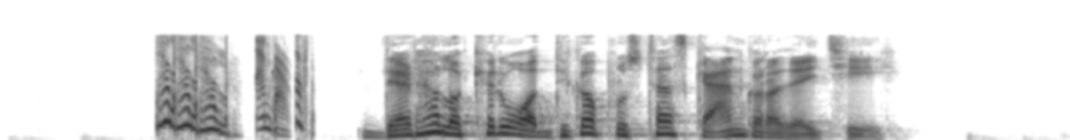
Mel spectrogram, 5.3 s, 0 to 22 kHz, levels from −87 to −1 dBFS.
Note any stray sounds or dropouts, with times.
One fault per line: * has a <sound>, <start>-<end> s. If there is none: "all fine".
* has a chirp, 0.8-1.6 s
